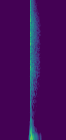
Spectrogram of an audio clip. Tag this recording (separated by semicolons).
staccato; smack; percussive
